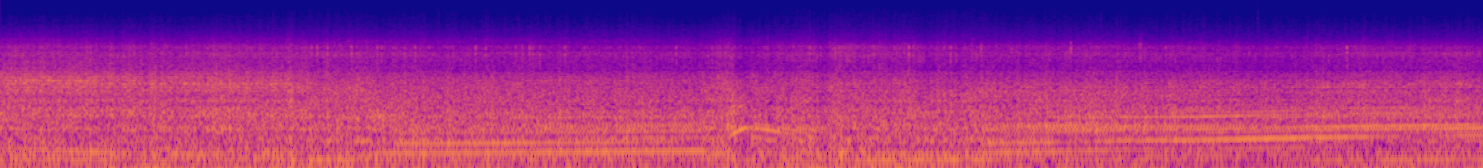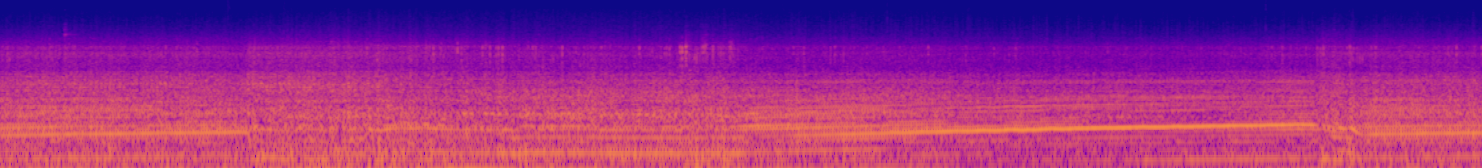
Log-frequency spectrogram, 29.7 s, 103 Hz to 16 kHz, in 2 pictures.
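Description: TVR Chimaera's Rover V8, heard from inside the cabin on a hard sprint run. It eases off and changes down as the car slows for a corner. Later the note rises steadily under full acceleration, with a short break for an upshift near the end.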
